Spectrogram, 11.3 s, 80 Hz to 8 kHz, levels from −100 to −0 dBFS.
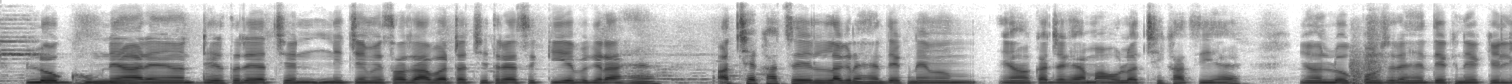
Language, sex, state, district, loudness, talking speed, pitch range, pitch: Hindi, male, Bihar, Samastipur, -22 LUFS, 200 wpm, 135-145 Hz, 140 Hz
